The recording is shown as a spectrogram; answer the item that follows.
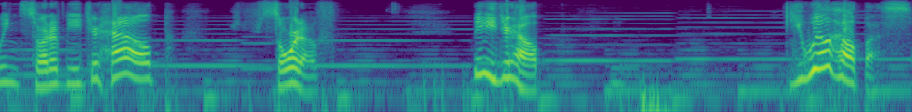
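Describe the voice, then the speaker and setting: A put-on character voice with a fairly high pitch moves at a fairly slow pace over faint music in the background. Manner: playful and carefree; hard, severe undertone.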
